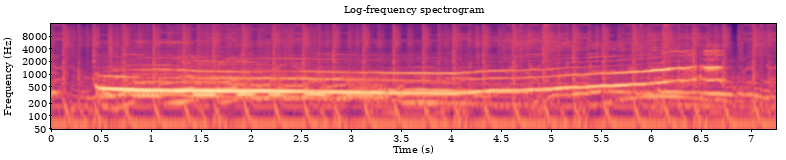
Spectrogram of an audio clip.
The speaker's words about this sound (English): Space whale noise time.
